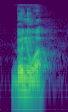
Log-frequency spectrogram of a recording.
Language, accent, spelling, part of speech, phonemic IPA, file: French, France, benoit, adjective, /bə.nwa/, LL-Q150 (fra)-benoit.wav
- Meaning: alternative form of benoît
